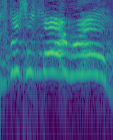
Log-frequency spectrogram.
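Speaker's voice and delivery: high-pitched, screaming yell. Retelling screaming back at a woman found in the hotel room: retelling own screaming. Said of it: "So I start screaming".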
